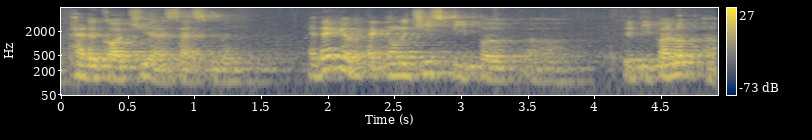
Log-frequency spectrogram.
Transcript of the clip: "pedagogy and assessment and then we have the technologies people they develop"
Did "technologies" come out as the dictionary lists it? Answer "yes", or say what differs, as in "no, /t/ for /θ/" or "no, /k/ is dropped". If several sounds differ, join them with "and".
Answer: no, /s/ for /z/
